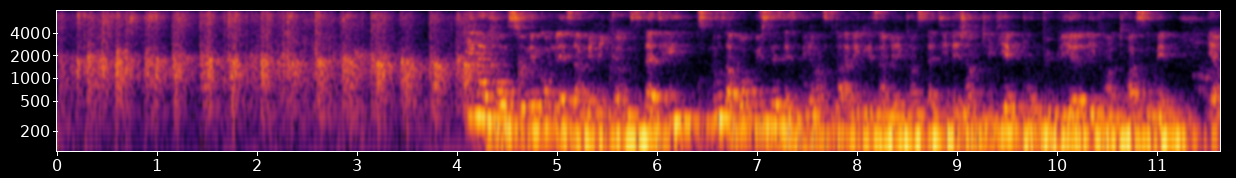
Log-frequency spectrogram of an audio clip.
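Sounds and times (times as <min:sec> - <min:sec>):
audience applause: 0:00.0 - 0:04.8
speech: 0:04.2 - 0:11.6.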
